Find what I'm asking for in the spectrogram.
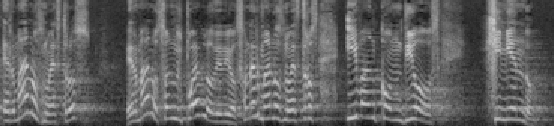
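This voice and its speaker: A man preaches from the pulpit in a high, expressive voice. He drops to soft asides, then bursts into loud cries. The sound rings with the long reverb of a church hall. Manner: animated, swings between hushed asides and shouted outbursts. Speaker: pastor. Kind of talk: sermon.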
